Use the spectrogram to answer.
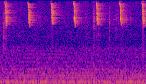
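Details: White-eared hummingbird in mountain pine-oak forest: a steady series of short, very high metallic chips, about two per second, over a low rumbling background hum.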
